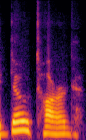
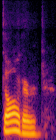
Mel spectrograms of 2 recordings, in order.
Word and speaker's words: dotard: on the news said he called him a dotard d o t a r d and the first time I heard them say it I thought to myself I could swear that is pronounced daughtered but then all day I kept hear hearing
